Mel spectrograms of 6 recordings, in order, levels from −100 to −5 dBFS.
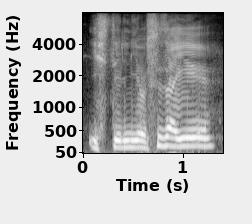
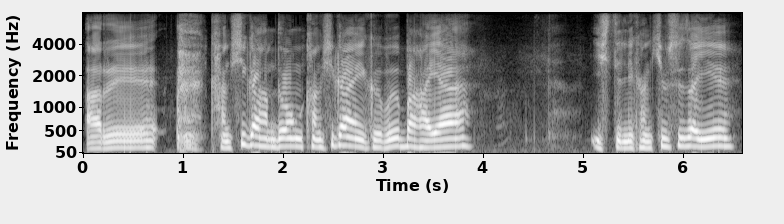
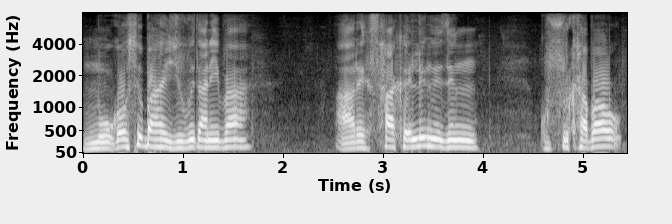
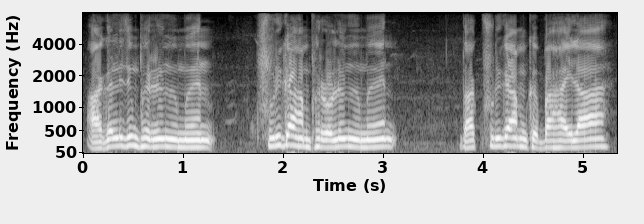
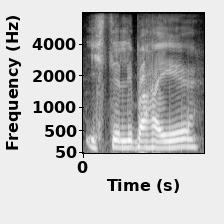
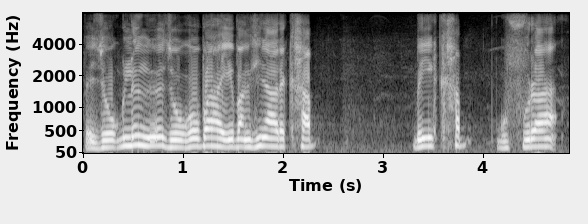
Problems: constant background noise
